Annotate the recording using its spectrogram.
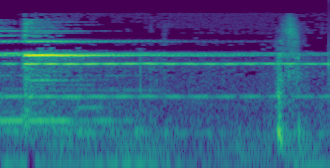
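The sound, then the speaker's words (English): A ship's bell aboard a fog-bound ship off an unknown coast rings out twice in freezing fog, a few seconds apart, each clang leaving a steady, shimmering tone that hangs in the air. Nobody speaks. “All through the night, the ship's bell aboard the Hero found its echo out in that freezing smother of fog.”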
